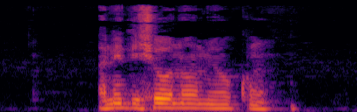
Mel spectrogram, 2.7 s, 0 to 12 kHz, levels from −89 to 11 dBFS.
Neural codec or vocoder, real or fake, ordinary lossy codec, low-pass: none; real; AAC, 32 kbps; 9.9 kHz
